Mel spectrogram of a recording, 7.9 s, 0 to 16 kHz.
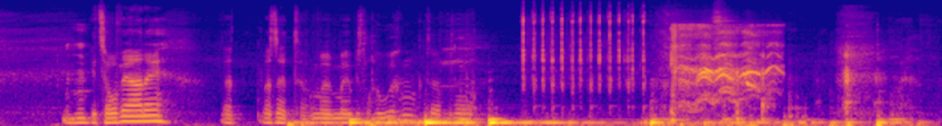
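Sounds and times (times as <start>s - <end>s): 
speech: 0.6s - 4.6s
typing on Keychron K8 Wireless mechanical keyboard with brown switches: 4.4s - 5.5s
person laughing: 5.6s - 7.3s.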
